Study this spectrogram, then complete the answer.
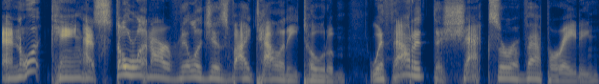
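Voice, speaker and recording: In a raspy, put-on character voice, the speaker moves at a moderate pace with hardly any pauses and very wide pitch swings, recorded dry and close with no echo. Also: man, fairly high pitch for a man. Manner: gruff, folksy, role-play.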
